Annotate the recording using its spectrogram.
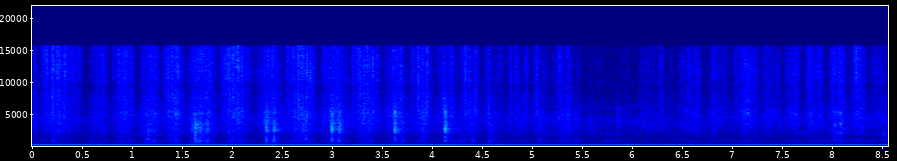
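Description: Primer being rolled on with a short-fibre paint roller: soft strokes roughly every half-second, stopping about halfway through. A steady hum runs underneath and is the loudest thing.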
